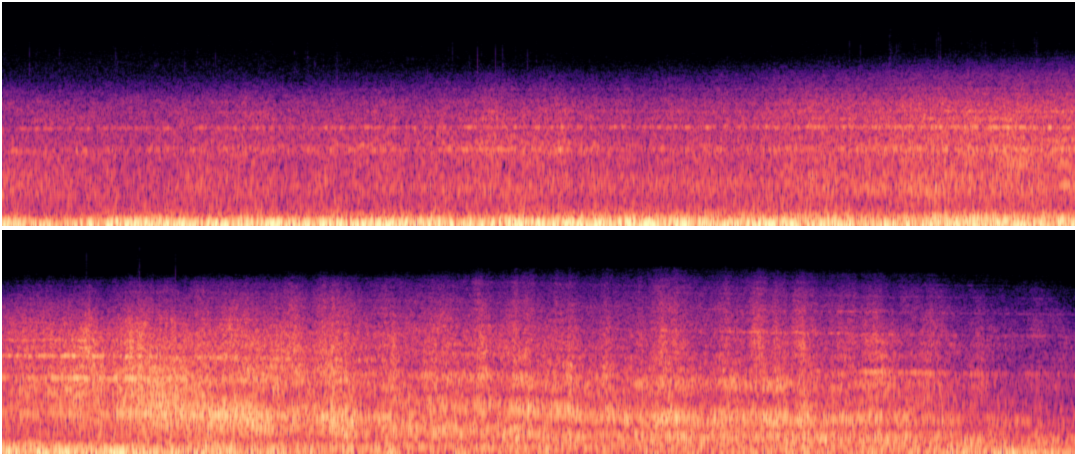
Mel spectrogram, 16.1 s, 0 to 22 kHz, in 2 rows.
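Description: Boeing 737 twin-jet at takeoff thrust, rolling down the runway and lifting off: continuous jet engine noise with a whining fan tone. About nine seconds in the sound grows brighter and the whine slides down in pitch as the plane climbs past.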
